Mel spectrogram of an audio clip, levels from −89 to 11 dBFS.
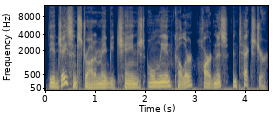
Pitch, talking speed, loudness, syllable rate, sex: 105 Hz, 160 wpm, -16 LUFS, 5.2 syllables/s, male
